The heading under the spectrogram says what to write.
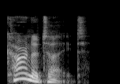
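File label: "carnotite", British English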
